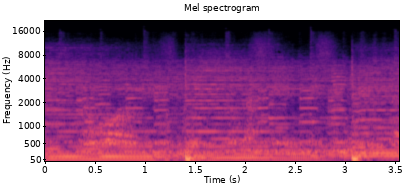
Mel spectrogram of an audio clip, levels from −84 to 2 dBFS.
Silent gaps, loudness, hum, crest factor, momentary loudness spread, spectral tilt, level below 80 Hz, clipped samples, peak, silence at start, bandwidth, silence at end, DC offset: none; -24 LUFS; none; 14 dB; 4 LU; -5 dB/octave; -32 dBFS; under 0.1%; -10 dBFS; 0 s; 16.5 kHz; 0 s; under 0.1%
